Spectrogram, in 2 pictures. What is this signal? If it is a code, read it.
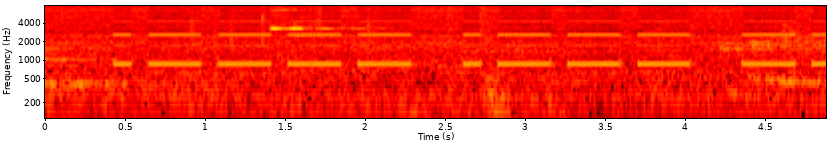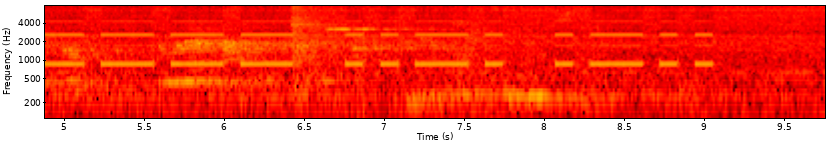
Morse code, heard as a keyed tone, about 11 wpm, 870 Hz, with room echo and the noise of a subway station. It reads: 1J0FL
